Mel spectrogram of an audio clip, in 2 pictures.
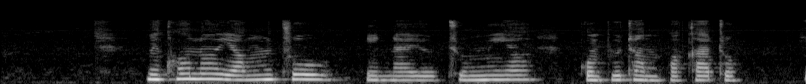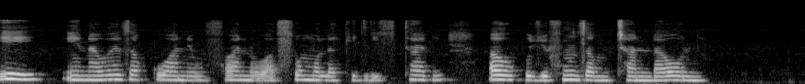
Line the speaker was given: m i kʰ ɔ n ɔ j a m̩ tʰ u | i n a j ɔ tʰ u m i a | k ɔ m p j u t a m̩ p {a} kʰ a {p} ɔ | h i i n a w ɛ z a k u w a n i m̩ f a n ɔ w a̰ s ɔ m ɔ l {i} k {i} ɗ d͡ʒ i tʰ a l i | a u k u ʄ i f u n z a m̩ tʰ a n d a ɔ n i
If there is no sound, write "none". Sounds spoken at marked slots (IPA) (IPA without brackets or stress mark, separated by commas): a, t, a, i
